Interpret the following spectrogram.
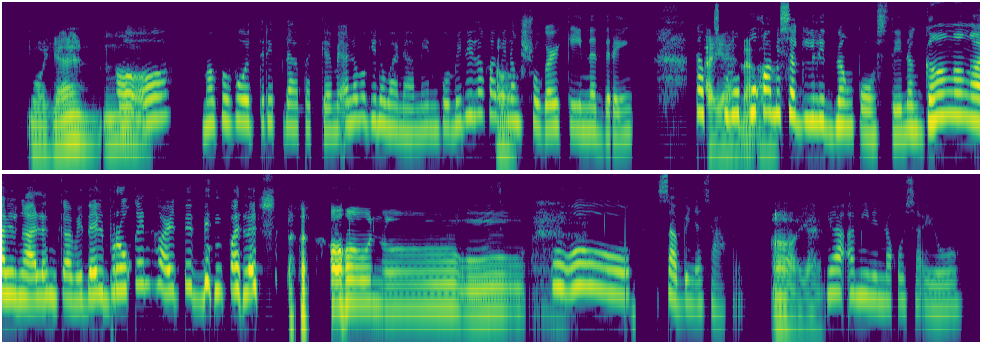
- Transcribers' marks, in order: in English: "sugarcane"; gasp; laughing while speaking: "din pala sya"; chuckle; drawn out: "no. Oh!"; other background noise
- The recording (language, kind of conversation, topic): Filipino, podcast, Ano ang malinaw na palatandaan ng isang tunay na kaibigan?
